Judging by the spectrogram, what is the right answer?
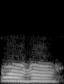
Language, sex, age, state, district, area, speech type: Manipuri, male, 45-60, Manipur, Imphal East, rural, conversation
